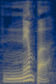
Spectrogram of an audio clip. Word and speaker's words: Nampa: Ryan Driscoll of Nampa, Idaho, rhymes with Tampa.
